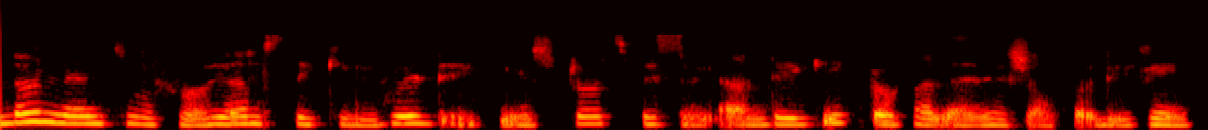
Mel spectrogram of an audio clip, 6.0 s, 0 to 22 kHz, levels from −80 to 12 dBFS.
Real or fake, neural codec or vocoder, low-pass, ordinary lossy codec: fake; codec, 16 kHz, 2 kbps, X-Codec, HuBERT features, trained on general audio; 7.2 kHz; Opus, 24 kbps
